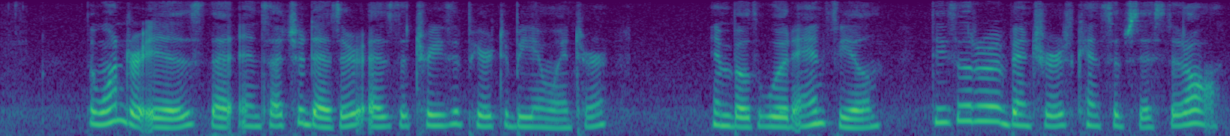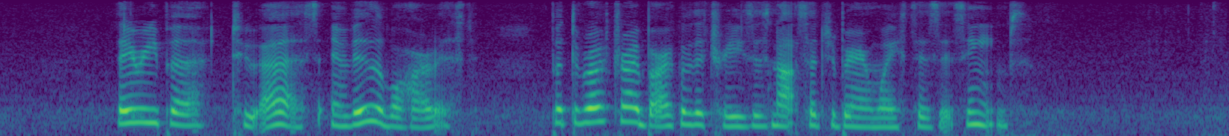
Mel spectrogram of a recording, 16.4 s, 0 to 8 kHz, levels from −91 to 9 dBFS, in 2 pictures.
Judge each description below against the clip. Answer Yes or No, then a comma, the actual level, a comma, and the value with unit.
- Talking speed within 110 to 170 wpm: No, average, 200 wpm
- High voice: Yes, high, 235 Hz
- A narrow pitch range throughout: No, average, 4.0 semitones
